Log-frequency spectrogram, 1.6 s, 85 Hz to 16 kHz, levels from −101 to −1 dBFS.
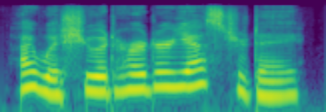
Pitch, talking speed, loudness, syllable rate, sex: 235 Hz, 255 wpm, -15 LUFS, 6.5 syllables/s, female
